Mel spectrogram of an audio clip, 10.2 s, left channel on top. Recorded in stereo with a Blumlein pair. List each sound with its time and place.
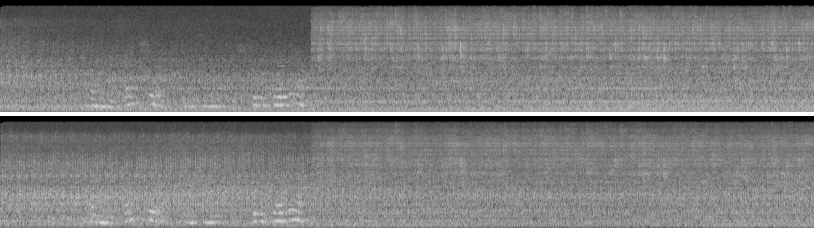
1.0 s a woman speaking: 10° right, 5 m
3.9 s a running tap: 20° left, 5 m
